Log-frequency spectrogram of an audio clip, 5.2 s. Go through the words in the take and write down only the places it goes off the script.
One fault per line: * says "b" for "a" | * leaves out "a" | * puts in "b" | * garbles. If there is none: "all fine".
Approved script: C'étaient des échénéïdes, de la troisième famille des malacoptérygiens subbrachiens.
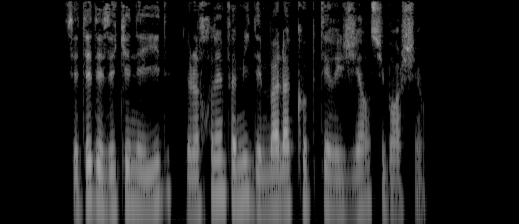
all fine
